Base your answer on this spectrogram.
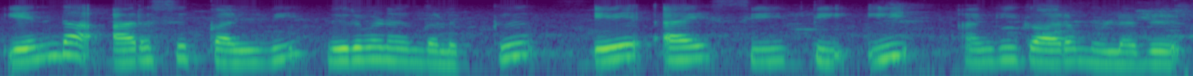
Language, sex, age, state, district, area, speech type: Tamil, female, 18-30, Tamil Nadu, Ariyalur, rural, read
